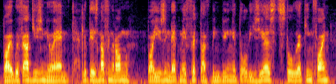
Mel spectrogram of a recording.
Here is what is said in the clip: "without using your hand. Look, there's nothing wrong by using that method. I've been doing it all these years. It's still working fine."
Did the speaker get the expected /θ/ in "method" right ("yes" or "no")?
no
